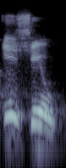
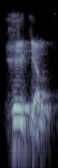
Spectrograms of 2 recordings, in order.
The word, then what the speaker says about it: Hegel: Nunca fala Egeu. Nunca na vida. Nunca fala Egeu. Porque é um nome alemão, certo? Você pronuncia o H, ele tem um som meio disfarçado de R, né?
